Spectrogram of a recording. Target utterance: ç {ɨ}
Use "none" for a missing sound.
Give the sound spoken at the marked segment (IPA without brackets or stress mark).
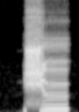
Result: ɨ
